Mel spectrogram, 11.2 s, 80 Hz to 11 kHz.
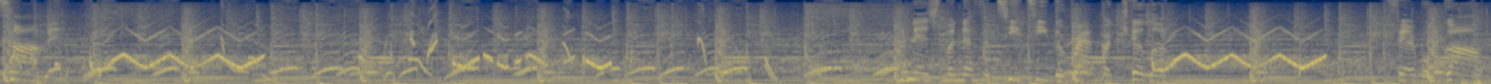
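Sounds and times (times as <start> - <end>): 
several emergency vehicle sirens wailing: 0.7 - 6.9, 8.6 - 10.1
speech: 7.1 - 9.6, 10.5 - 11.1.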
